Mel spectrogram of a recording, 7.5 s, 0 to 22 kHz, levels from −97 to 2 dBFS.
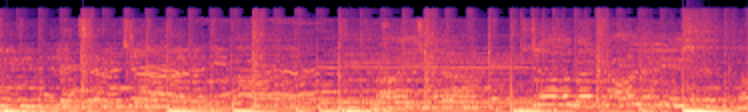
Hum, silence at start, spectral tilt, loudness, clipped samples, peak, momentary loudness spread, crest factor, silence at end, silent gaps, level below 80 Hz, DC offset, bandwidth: none; 0 s; -5.5 dB/octave; -13 LUFS; 0.3%; 0 dBFS; 6 LU; 10 dB; 0 s; none; -14 dBFS; under 0.1%; 16 kHz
